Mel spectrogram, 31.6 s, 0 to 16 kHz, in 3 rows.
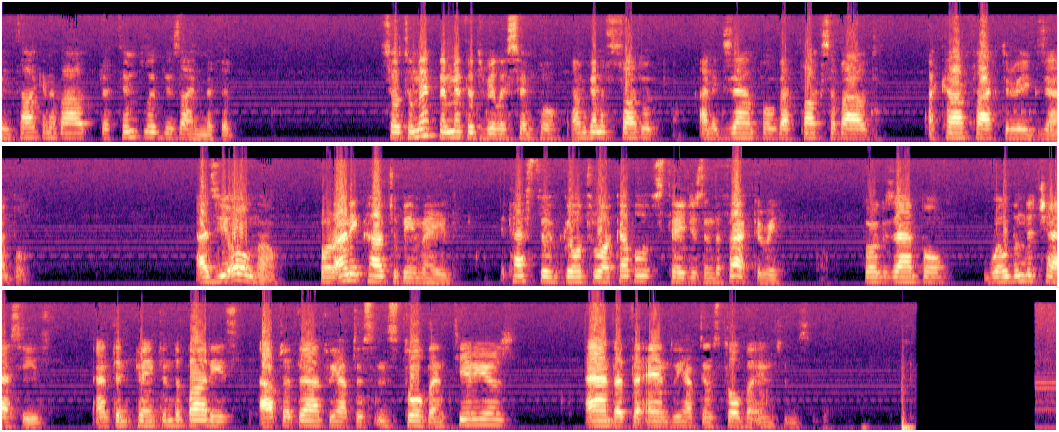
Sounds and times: Speech: 0.0 - 2.4, 3.8 - 10.9, 12.5 - 18.5, 19.2 - 26.3, 26.9 - 29.4.

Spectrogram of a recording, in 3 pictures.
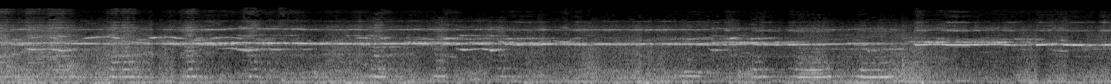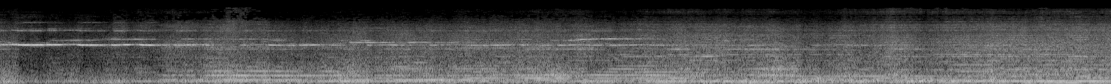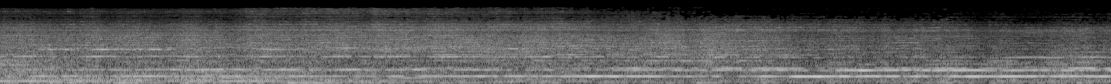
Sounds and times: Railroad car, train wagon: 0.0 - 33.3
Train: 0.0 - 33.3
Train wheels squealing: 0.0 - 33.3.

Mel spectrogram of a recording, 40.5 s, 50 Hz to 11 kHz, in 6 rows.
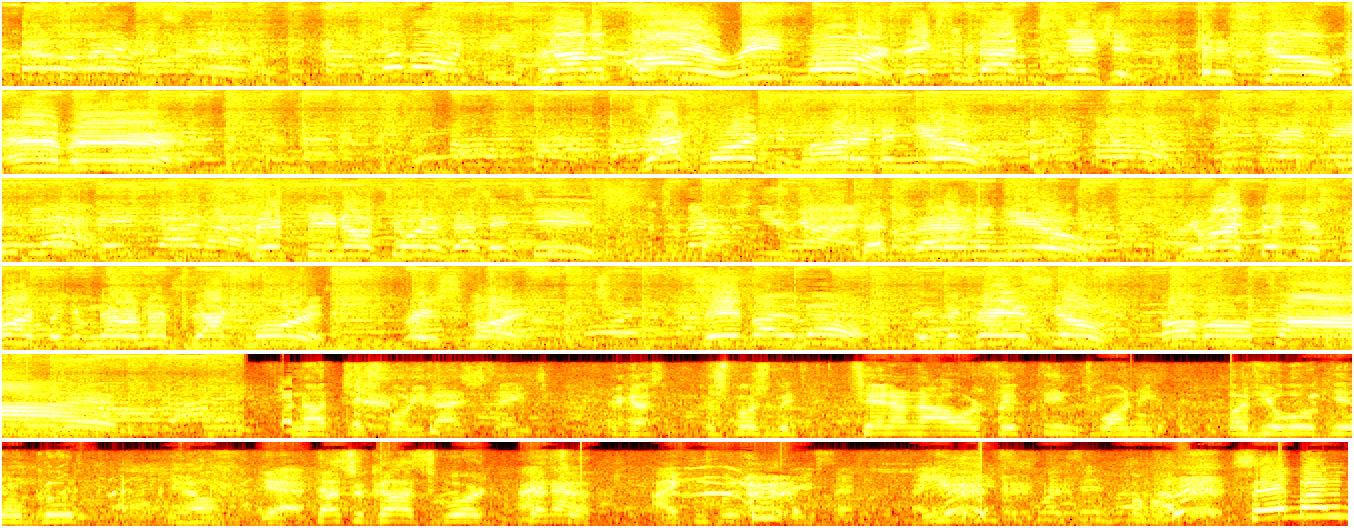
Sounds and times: Music: 0.0 - 28.2.

